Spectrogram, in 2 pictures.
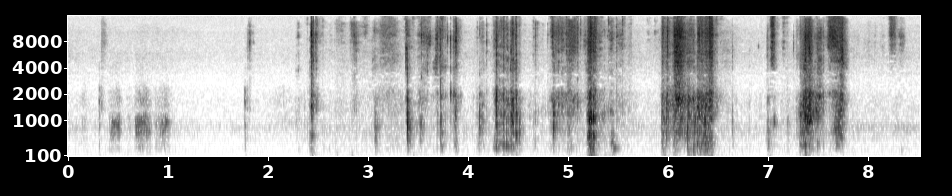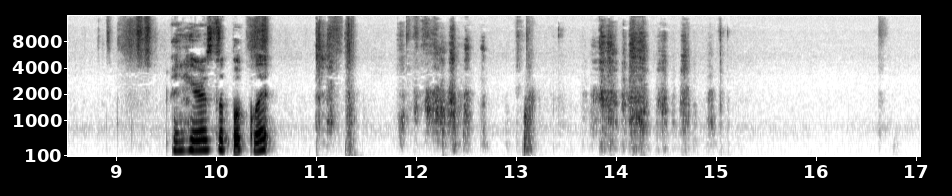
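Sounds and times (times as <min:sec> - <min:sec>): plastic case rustles and clicks: 0:02.3 - 0:07.8.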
